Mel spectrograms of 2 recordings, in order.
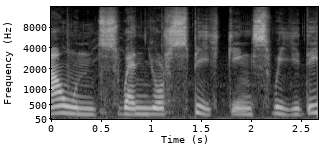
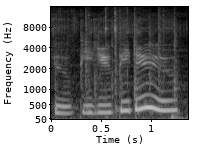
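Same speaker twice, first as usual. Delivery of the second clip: playful sing-song; 7 semitones higher, 3 dB quieter than usual. Real, not acted. Humming nonsense while playing.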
